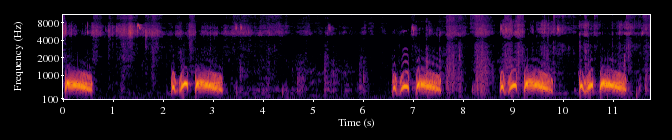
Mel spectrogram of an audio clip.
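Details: Trapping lure spotted dove repeating its two-quick-notes-then-long-falling-coo phrase, a pause of several seconds midway, then three phrases in close succession, with soft high twittering in the background.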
